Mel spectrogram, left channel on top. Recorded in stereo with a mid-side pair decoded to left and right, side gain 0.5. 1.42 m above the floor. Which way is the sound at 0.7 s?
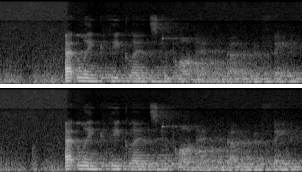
15° left.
